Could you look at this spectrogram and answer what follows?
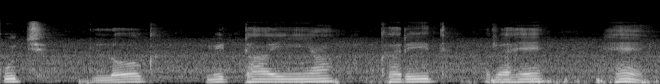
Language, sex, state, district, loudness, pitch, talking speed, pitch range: Hindi, male, Rajasthan, Bikaner, -18 LUFS, 120 Hz, 55 wpm, 110-130 Hz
